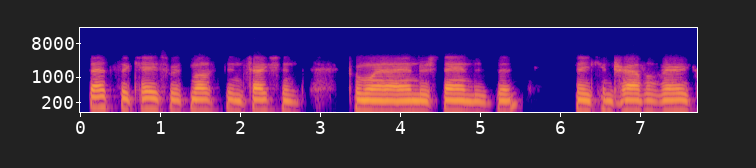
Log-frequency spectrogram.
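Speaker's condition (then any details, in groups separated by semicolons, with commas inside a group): Parkinson's disease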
